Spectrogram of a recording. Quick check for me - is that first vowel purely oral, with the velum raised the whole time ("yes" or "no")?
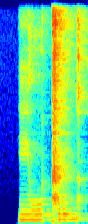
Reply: yes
